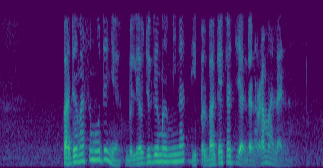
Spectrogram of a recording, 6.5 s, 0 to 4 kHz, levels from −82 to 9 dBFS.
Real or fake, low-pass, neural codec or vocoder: fake; 3.6 kHz; vocoder, 44.1 kHz, 80 mel bands, Vocos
